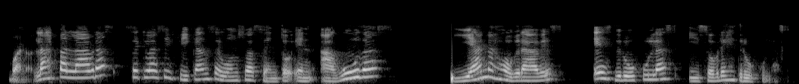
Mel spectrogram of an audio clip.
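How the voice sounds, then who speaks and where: A woman teacher leads an online class with a somewhat high voice. She explains patiently, slowing down to stress points and quizzing her students along the way. The sound is dull and lo-fi, like a video call. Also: breathy edge. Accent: Ecuadorian Spanish.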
